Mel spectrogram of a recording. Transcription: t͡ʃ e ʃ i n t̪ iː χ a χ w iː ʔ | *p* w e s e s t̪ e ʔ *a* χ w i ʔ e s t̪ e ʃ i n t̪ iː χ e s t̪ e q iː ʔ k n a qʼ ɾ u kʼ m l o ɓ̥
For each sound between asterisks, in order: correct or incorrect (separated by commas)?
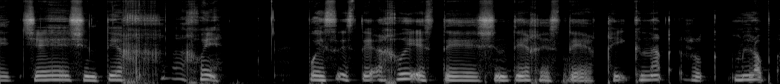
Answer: correct, correct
